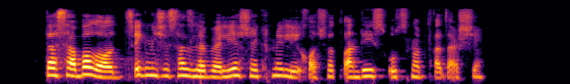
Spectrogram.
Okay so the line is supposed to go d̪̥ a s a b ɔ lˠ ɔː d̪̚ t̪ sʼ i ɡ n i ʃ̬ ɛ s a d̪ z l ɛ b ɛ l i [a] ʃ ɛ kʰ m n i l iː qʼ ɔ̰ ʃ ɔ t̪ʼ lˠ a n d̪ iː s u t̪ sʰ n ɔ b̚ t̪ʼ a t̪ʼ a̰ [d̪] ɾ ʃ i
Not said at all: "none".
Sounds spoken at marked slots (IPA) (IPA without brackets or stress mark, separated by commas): a, none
